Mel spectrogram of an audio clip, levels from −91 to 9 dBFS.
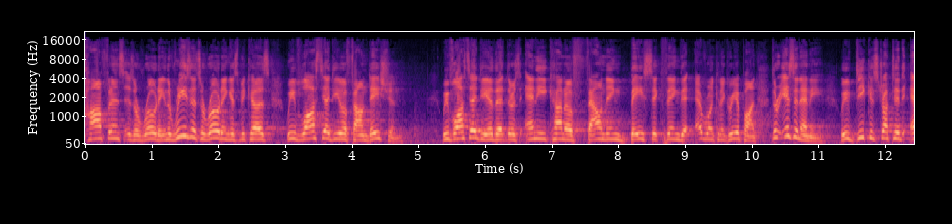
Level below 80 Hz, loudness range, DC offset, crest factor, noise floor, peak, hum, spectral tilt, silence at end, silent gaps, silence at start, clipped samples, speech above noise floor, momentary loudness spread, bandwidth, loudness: -48 dBFS; 3 LU; under 0.1%; 14 dB; -43 dBFS; 0 dBFS; none; -4.5 dB/octave; 0 s; none; 0 s; under 0.1%; 29 dB; 7 LU; 17 kHz; -14 LUFS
